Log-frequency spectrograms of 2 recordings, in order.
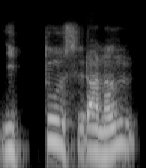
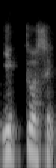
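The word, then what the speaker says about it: ΙΧΘΥΣ: 이게 뭐냐면은 여기에 익두스라는 그리스어를 쓰고 그리고 이 표시를 해두면은 이게 여기에 기독교인 있구나라는데, 익두스라는 뜻이 뭐냐 하면은 이게 익두스입니다. 이게 이제 그리스어인데 IX 이게 TH 발음입니다. US 우리말로 제가 영어로 하면은요,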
